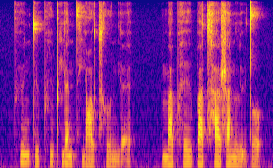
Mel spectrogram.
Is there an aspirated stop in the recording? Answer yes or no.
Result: yes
